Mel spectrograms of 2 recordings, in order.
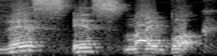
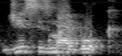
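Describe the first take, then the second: First: Slow "this is my book" with buzzed TH; careful slow model, "this" buzzing on the tongue tip; correct vibrating TH. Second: "This" said as "djis" in "This is my book"; Brazilian-style "dj" opening "This is my book"; learner's wrong "This", with DJ for TH; mispronounced D. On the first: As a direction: stretch the voiced TH opening "this is my book". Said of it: "A gente fala". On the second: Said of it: "também não é this". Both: Shown as a demonstration.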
